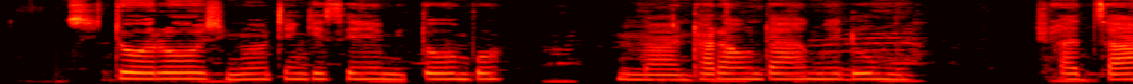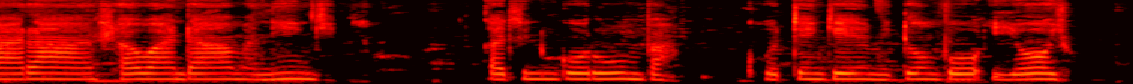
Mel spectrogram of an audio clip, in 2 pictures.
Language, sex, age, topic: Ndau, female, 25-35, health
